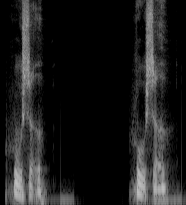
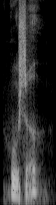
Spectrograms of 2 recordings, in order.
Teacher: Now the soft D sound occurs if a word ends with et. So it doesn't sound like huset with a T, but an ed sound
